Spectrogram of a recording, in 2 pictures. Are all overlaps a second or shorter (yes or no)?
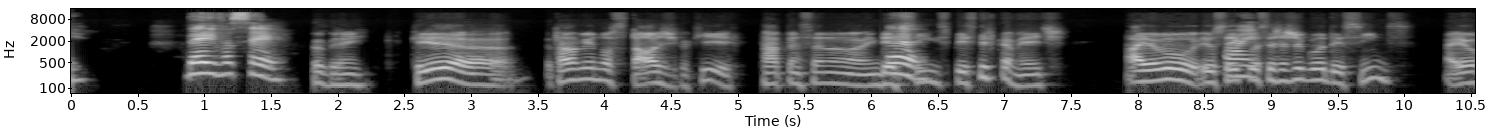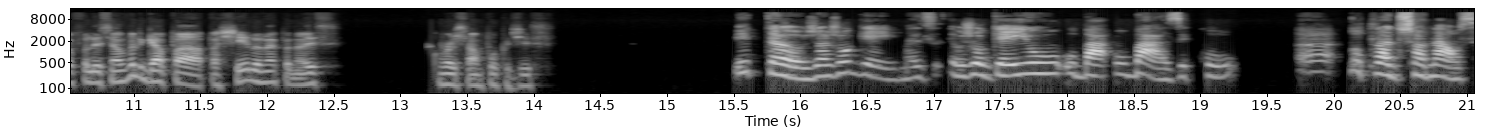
yes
